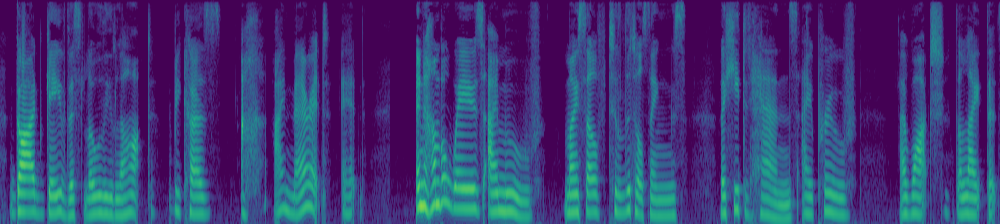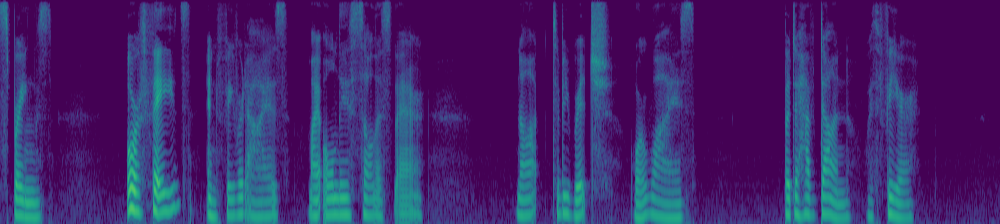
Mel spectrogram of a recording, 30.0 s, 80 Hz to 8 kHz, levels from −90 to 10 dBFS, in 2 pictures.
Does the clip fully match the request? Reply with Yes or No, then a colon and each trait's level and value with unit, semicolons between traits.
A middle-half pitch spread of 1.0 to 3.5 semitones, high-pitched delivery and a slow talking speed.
No: average, 3.2 semitones; medium, 170 Hz; slow, 100 wpm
